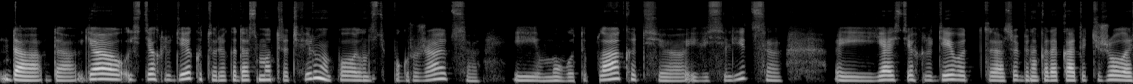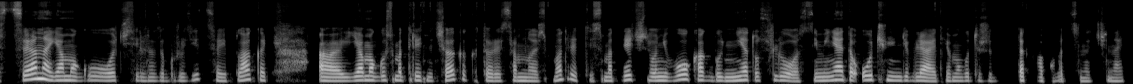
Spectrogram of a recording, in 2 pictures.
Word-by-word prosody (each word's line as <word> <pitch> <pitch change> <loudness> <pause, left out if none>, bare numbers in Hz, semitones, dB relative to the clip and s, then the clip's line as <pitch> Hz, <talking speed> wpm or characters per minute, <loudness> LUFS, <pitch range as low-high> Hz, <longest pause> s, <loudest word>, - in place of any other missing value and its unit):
Да, 195 -5 +6
да. 185 -1 -2
Я 240 -1 +8
из 215 -2 -5
тех 240 -1 +1
людей, 220 +6 +3
которые, 205 -6 -4
когда 200 +1 0
смотрят 205 -3 -2
фильмы, 260 -1 +3
полностью 195 -2 -2
погружаются 185 -2 -2 0.3
и 185 -3 -2
могут 170 0 -5
и - - -11
плакать, 230 0 +3
э, 165 -1 -3
и - - -6
веселиться. 185 - -6 0.5
И 190 - -1
я 180 +3 +2
из 210 - -5
тех 210 -1 -4
людей, 200 +3 +2
вот 205 -2 -1 0.2
особенно, 185 +1 -1
когда 190 0 +2
какая-то 195 0 +3
тяжелая 195 0 +2
сцена, 245 +7 +5
я 195 -2 +3
могу 185 0 -2
очень 180 +1 -3
сильно 170 -1 -8
загрузиться 170 +3 -9
и 165 - -4
плакать. 190 +3 -2 0.5
А. 165 -1 +5
Я 180 +4 +2
могу 195 0 +1
смотреть 195 0 -4
на 170 - -8
человека, 210 +7 -1
который 165 -4 -5
со 170 +2 -6
мной 165 -2 -2
смотрит, 210 +5 -6
и - - -11
смотреть, 195 +4 -3
что 180 - -5
у - - +1
него 180 +6 +1
как 200 -3 -1
бы 175 0 -3
нету 180 +2 0
слез, 170 -7 -3
и 170 - -3
меня 185 +4 +2
это 195 -2 0
очень 200 -1 -2
удивляет, 170 -4 0
я 165 - -6
могу 170 +1 -5
даже 160 -1 -13 0.2
докапываться 165 -3 -6
начинать. 155 +1 -9
190 Hz, 175 wpm, -23 LUFS, 175-210 Hz, 0.5 s, Я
